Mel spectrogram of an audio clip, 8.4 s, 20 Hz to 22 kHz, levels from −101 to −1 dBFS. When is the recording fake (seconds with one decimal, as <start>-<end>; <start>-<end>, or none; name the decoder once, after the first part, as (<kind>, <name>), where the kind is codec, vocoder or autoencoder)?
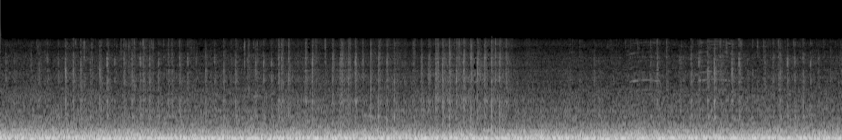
2.8-5.7 (autoencoder, DAC-VAE)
